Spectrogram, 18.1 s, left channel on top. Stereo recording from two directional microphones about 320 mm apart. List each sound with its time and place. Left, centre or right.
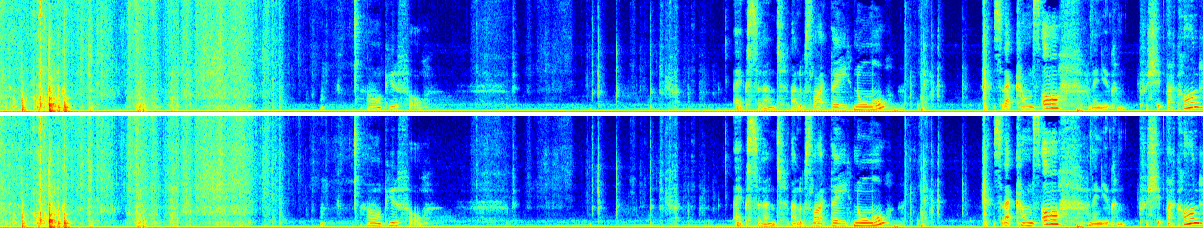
0.1 s patter: centre
5.3 s a sound: centre
8.8 s computer keyboard: centre
11.0 s speech: centre
13.8 s computer keyboard: centre
14.9 s speech: centre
